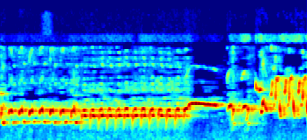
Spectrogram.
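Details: Canary singing a steady rapid trill of repeated notes that ends in a rising whistled slide, followed by a quick high chattering phrase.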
